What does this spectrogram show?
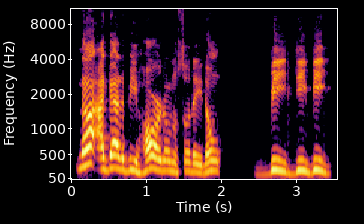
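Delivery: normal talking voice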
